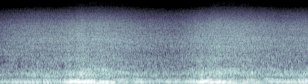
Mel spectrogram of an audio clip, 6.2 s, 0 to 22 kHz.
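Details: Nissan Primera P12 after exhaust holes were patched with repair putty, engine idling to cure it, throttle blipped gently: a low, slightly blowy puff under the engine note. It sounds much better but a small exhaust leak remains.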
